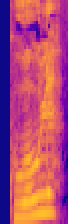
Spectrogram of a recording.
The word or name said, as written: GURGL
